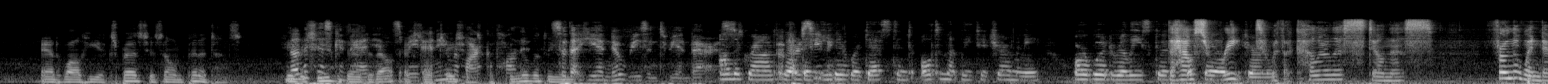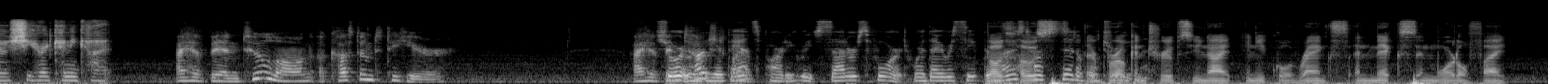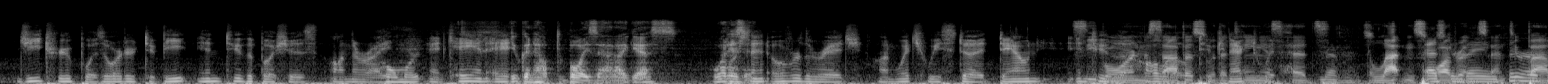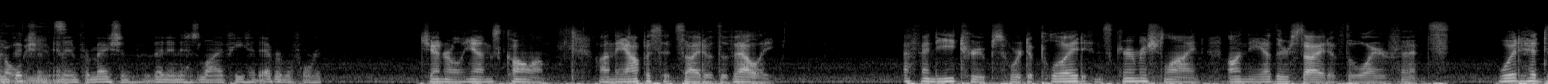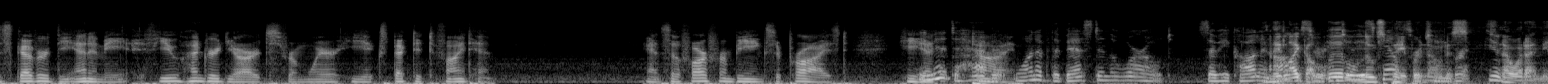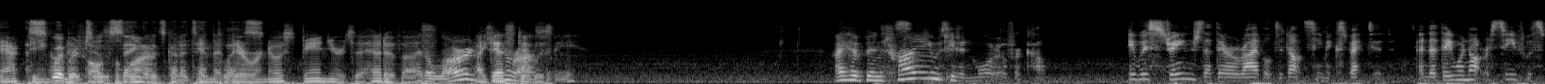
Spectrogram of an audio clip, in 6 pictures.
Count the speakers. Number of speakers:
9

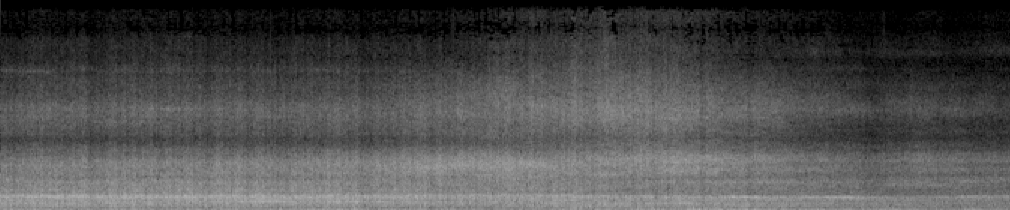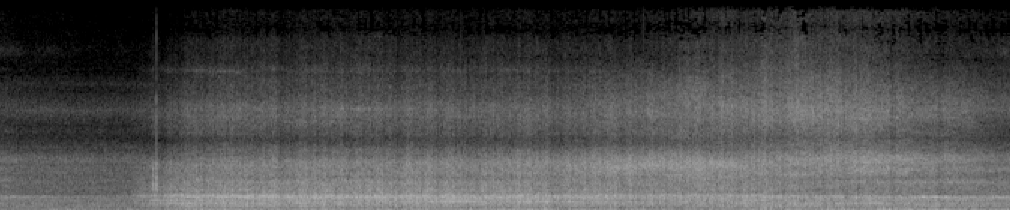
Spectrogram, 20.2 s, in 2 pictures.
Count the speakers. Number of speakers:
0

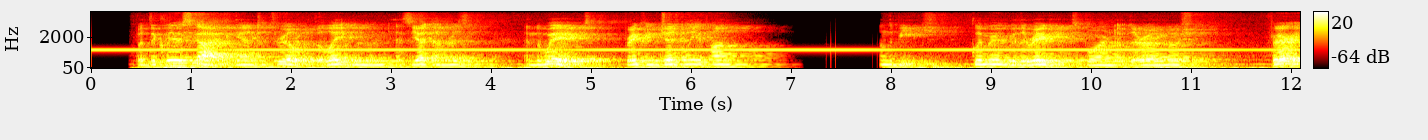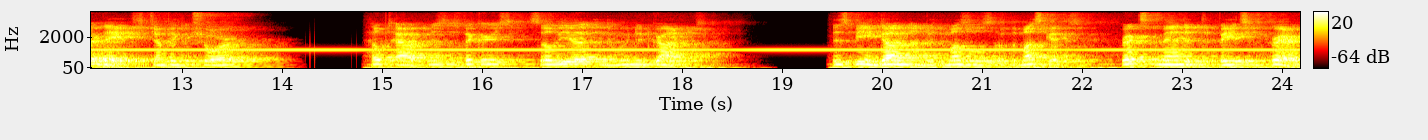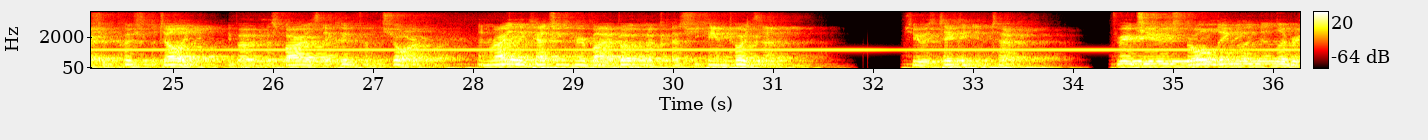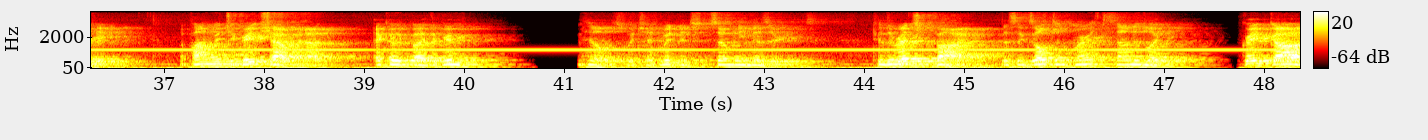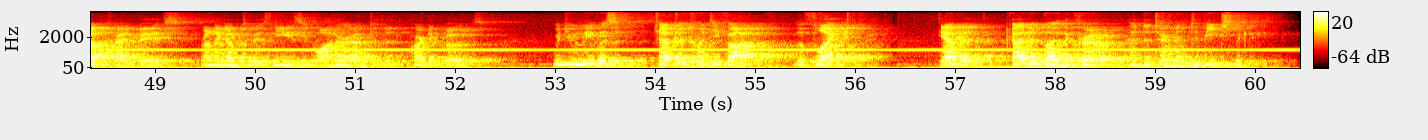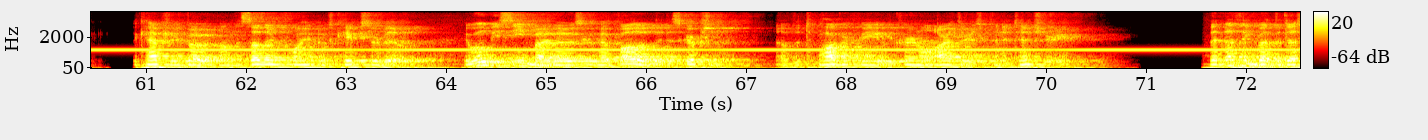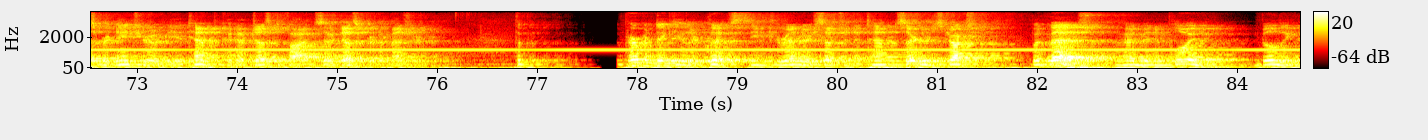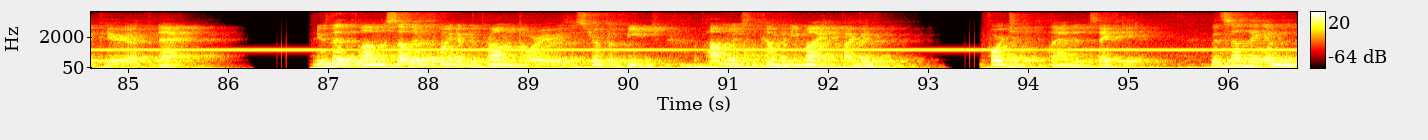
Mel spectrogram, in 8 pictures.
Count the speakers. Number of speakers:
1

